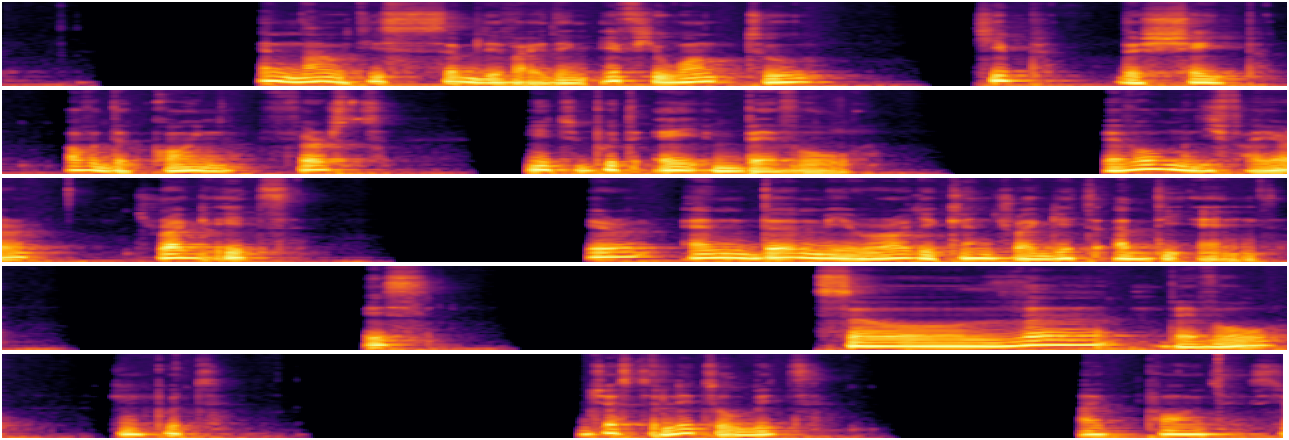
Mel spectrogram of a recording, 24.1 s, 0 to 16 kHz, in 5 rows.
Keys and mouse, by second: 5.0 click, 8.0-9.2 drag, 10.2-11.4 drag, 13.2-14.4 drag, 18.7-20.5 drag, 22.1 click, 23.2 BackSpace, 23.3 BackSpace.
